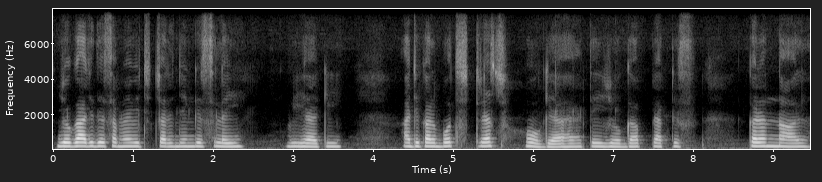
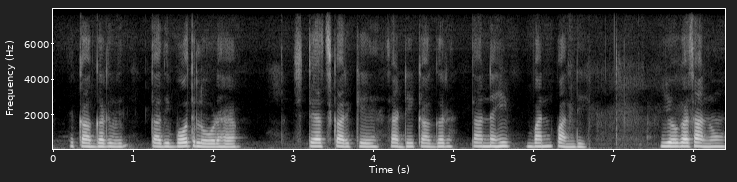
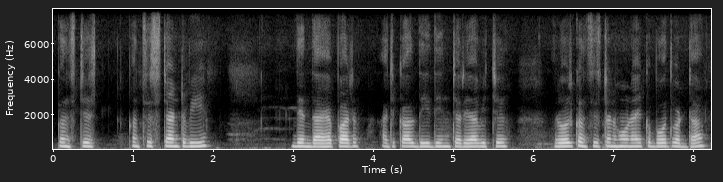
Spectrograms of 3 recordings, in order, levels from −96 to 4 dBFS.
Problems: background conversations at intervals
